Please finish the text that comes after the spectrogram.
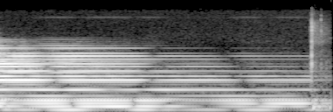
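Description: Electric guitar sustaining rich harmonic notes through a Univibe pedal with a wavering, throbbing modulation, played alone and fairly loud, with a brief pick scrape near the end.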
